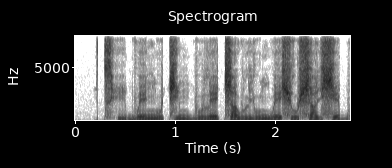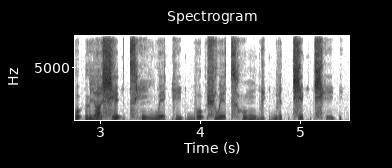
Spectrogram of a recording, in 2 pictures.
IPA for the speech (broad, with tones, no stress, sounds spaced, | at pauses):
t͡sʰ i˨˩ b w e˧ ŋ u˧ t͡ɕ i˨˩ m b u˧ l e˥˧ t͡ɕ a˧ w l j u˧ ŋ w e˧ ɕ u˥˧ ɕ a˧ j ɕ e˧ b o˦ ʔ l j a˦ ɕ e˦ ʔ t͡sʰ ĩ˨˩ ŋ w e˧ k i˨ ʔ b o˨ ʔ ɕ w e˧ t͡sʰ u˧ m b i˦ ʔ b e˦ t̚ t͡ɕ e˨ k̚ t͡ɕʰ i˨ ʔ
